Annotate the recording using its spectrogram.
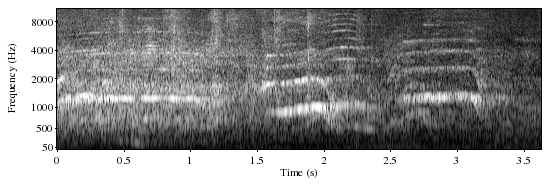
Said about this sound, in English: That clapping's messing my head up, man. I appreciate it, but I was trying to think of the next line. I'm like, all I hear is clapping.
